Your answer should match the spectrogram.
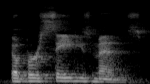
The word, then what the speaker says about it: the bercedes: This is the album called Mutist Beach by the artist the bercedes. Thank you so much, and please enjoy the rest of the video. Thank you. So the bercedes are a very interesting band.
